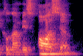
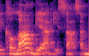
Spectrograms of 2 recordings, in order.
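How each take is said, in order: First: Awesome stressed, falling at the end; Betonung auf AWESOME. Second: Colombia lifted and stressed, rest relaxed; emphasize the country, Colombia; Betonung auf COLOMBIA. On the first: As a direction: save the punch for awesome. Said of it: "We could also say". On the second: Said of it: "you're emphasizing on the country". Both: Shown as a demonstration.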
